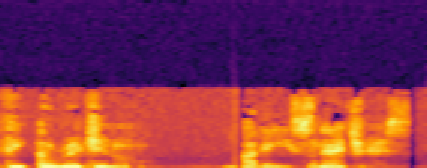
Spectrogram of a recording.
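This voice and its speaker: A man's voice: very animated, dark tone. A man hosting a radio drama, signing off and announcing next week in an ominous tone. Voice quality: deep, husky and slow. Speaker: host. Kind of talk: ominous radio host sign-off. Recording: dull old radio broadcast.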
